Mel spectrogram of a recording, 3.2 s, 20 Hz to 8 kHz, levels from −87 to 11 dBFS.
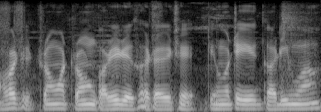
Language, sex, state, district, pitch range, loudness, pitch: Gujarati, male, Gujarat, Gandhinagar, 115-120 Hz, -17 LUFS, 115 Hz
